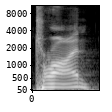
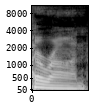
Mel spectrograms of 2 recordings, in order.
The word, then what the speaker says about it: Tron: You just made that two syllables. – Did I? What? – Tehran. – I didn't say Tehran.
